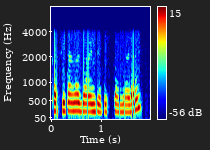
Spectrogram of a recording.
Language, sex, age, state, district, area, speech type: Telugu, female, 30-45, Andhra Pradesh, Chittoor, urban, conversation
